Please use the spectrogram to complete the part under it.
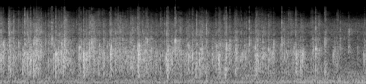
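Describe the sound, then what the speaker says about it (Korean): Union rally crowd giving a dense, loud burst of encouraging applause, many hands clapping continuously and evenly throughout. "큰 격려의 박수 다시"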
